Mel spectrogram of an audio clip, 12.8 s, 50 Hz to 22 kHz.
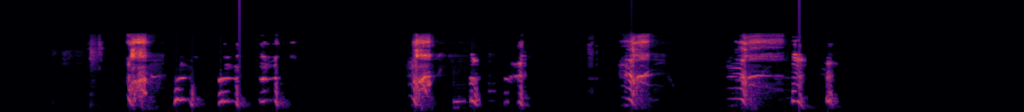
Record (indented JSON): {
  "three_cough_length": "12.8 s",
  "three_cough_amplitude": 32767,
  "three_cough_signal_mean_std_ratio": 0.37,
  "survey_phase": "beta (2021-08-13 to 2022-03-07)",
  "age": "65+",
  "gender": "Male",
  "wearing_mask": "No",
  "symptom_cough_any": true,
  "symptom_sore_throat": true,
  "symptom_fatigue": true,
  "symptom_onset": "7 days",
  "smoker_status": "Never smoked",
  "respiratory_condition_asthma": true,
  "respiratory_condition_other": false,
  "recruitment_source": "Test and Trace",
  "submission_delay": "2 days",
  "covid_test_result": "Positive",
  "covid_test_method": "RT-qPCR",
  "covid_ct_value": 21.0,
  "covid_ct_gene": "ORF1ab gene",
  "covid_ct_mean": 21.3,
  "covid_viral_load": "100000 copies/ml",
  "covid_viral_load_category": "Low viral load (10K-1M copies/ml)"
}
